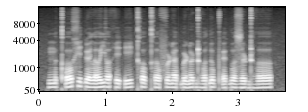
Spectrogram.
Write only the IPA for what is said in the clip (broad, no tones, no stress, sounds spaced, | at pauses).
n ʊ kʼ o x i ɠ ø l ɤ j ɤ h i ʔ i kʰ o kʰ ɤ f o ɳ ɜ ɓ ʊ ɳ ɤ ɖʱ o ɗ ʊ pʼ ø ɠ o z ø ɖʱ ɤ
